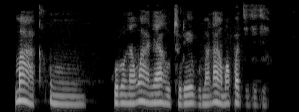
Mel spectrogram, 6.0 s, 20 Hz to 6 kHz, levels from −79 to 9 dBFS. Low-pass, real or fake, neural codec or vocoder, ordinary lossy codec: 5.4 kHz; real; none; AAC, 24 kbps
